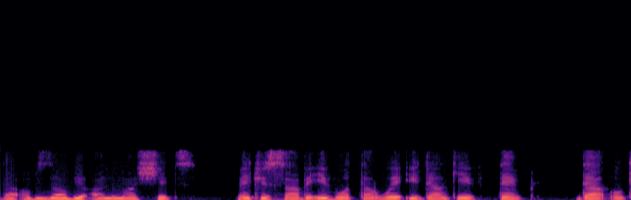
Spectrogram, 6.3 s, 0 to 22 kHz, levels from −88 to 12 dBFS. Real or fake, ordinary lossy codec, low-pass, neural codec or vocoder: real; none; 5.4 kHz; none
